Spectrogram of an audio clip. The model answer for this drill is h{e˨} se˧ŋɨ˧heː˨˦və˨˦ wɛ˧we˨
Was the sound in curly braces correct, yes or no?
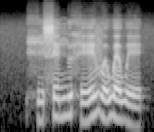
no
